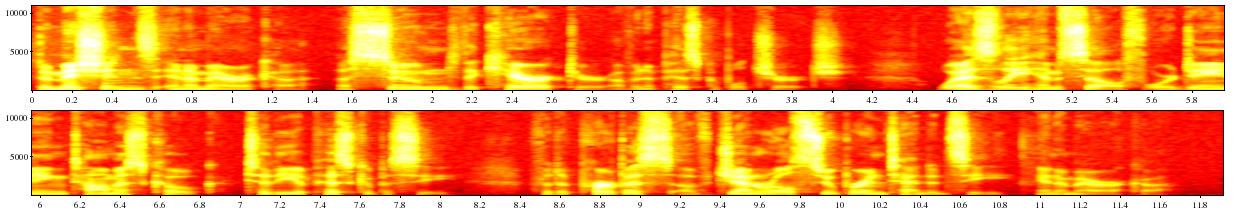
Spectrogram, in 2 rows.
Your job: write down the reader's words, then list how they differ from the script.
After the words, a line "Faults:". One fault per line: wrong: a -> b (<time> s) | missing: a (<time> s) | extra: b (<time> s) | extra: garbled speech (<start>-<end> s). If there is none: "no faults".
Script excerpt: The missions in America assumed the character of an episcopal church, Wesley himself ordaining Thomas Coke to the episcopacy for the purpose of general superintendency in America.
The missions in America assumed the character of an episcopal church, Wesley himself ordaining Thomas Coke to the episcopacy for the purpose of general superintendency in America.
Faults:
no faults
